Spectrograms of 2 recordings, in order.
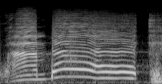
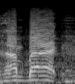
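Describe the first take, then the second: First: I'm back called out much higher; high excited. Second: Said in the usual way. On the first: Real, not acted. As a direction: belt it out high and happy. Commentator returns to the mic.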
